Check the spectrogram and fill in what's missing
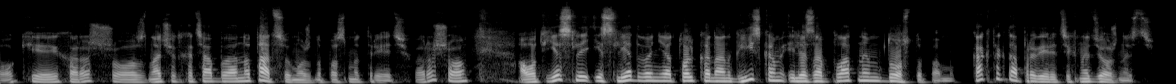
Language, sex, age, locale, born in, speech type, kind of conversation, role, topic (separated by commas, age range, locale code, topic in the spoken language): Russian, male, 25-29, ru-RU, Belarus, read, expert-assistant, asker, Как понять, что информация о психическом здоровье в интернете действительно заслуживает доверия?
